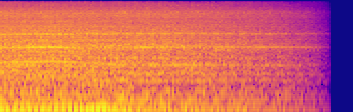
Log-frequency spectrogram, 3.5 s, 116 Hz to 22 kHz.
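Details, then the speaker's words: 2011 Ram 1500 Hemi V8 at 175,000 miles idling evenly with a steady low pulse after the whining noise was cured by replacing the idler pulley; new belt, power steering flush and new pump had not fixed it. "I ended up replacing it. The part, it cost me about $15. It took like 5 minutes to replace, and I'll let you be the judge to see how the noise turned out."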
